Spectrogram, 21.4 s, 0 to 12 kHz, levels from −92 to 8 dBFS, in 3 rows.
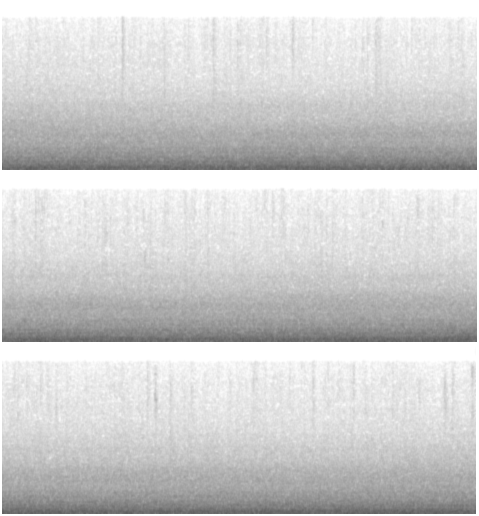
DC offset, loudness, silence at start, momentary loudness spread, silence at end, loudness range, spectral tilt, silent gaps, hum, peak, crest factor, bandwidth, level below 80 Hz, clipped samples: under 0.1%; -31 LUFS; 0 s; 1 LU; 0 s; 1 LU; -8 dB/octave; none; none; -16 dBFS; 14 dB; 11 kHz; -42 dBFS; under 0.1%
